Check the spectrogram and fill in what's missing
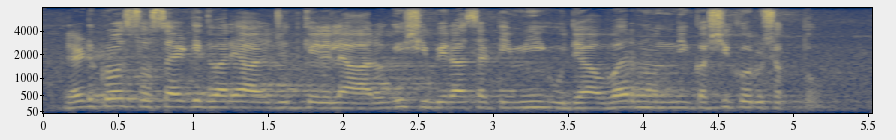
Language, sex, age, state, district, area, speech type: Marathi, male, 18-30, Maharashtra, Wardha, urban, read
